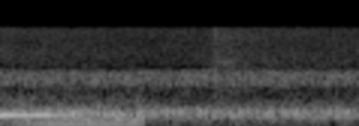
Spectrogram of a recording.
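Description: Low steady hum with a faint held tone fading out; the hum cuts off abruptly about a second in, leaving a faint hiss.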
